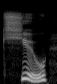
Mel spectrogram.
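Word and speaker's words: queue: You literally just say the letter Q. The next four letters are perfectly silent, just sort of waiting in line.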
